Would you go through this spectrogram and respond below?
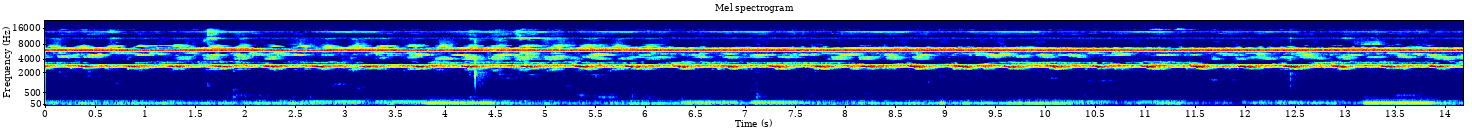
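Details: Crickets at night, a steady high ringing trill held without a break, pulsing slightly in volume, with a fainter second ringing tone above it and a soft low rumble underneath throughout.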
